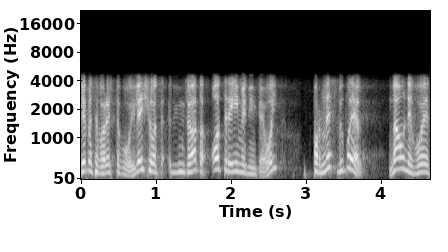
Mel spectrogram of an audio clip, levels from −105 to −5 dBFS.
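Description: Speech with Opus voice compression across its full length. Nothing survives above about 4.5 kHz, so the audio has the narrowband telephone quality of the SILK linear-prediction mode, which fits a bitrate around 8 kbps. At that rate the excitation signal is coded very coarsely, and the damage is heavy: the speech comes across muffled and hoarse, with a slightly robotic texture where the codec's rough model replaces the natural detail of the voice.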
